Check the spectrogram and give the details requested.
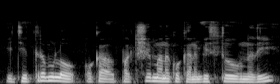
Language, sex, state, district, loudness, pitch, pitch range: Telugu, male, Telangana, Mahabubabad, -16 LUFS, 135 Hz, 130-145 Hz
